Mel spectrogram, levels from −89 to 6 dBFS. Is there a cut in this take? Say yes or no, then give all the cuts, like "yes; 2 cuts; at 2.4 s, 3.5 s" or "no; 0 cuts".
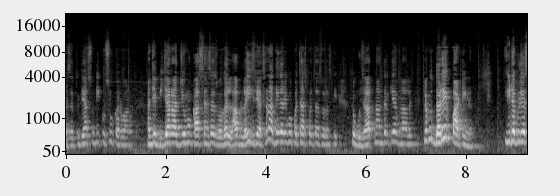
no; 0 cuts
